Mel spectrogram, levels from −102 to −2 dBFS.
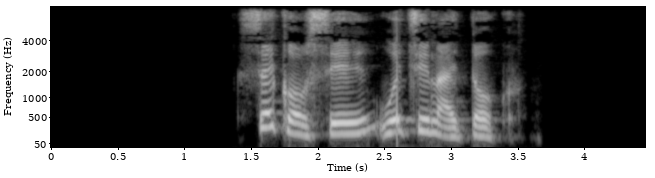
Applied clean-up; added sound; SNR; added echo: none; none; none; none.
